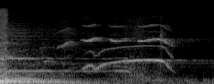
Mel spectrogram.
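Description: A live forró band's closing chord ringing out and fading away, with a high note that swoops upward and then drops off about a second in.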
